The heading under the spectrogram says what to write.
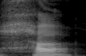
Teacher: ہا الف حروف حلقیہ، یہ حلق کے درمیان والے حصے سے ادا ہوگا اور اس میں یہ ہا کی آواز نکلے گی.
